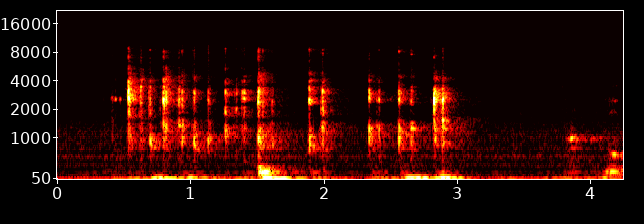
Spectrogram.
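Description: Keys clack on a computer keyboard while a hyperlink is entered on a web page, a short irregular burst of soft, close taps with small pauses between them and no talking.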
